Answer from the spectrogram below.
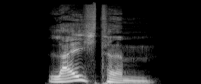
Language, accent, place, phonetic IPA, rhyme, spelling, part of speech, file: German, Germany, Berlin, [ˈlaɪ̯çtəm], -aɪ̯çtəm, leichtem, adjective, De-leichtem.ogg
- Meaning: strong dative masculine/neuter singular of leicht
